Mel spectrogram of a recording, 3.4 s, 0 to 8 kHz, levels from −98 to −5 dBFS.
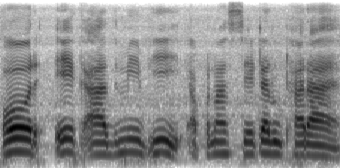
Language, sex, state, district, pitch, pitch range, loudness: Hindi, male, Jharkhand, Deoghar, 170 Hz, 160-185 Hz, -19 LUFS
